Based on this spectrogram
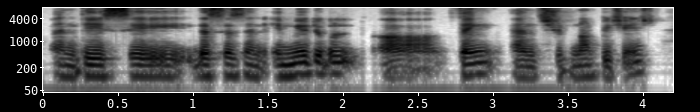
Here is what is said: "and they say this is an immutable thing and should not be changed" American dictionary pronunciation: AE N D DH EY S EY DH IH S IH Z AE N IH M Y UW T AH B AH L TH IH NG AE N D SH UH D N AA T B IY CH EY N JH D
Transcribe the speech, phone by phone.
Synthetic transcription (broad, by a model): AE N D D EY S EY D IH S IH Z AE N IH M Y UW T AH B AH L T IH NG AE N D SH UH D N AA T B IY CH EY N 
